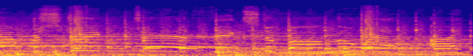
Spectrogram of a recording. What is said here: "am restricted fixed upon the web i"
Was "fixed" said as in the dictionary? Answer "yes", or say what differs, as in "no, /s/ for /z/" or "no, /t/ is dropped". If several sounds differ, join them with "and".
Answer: yes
